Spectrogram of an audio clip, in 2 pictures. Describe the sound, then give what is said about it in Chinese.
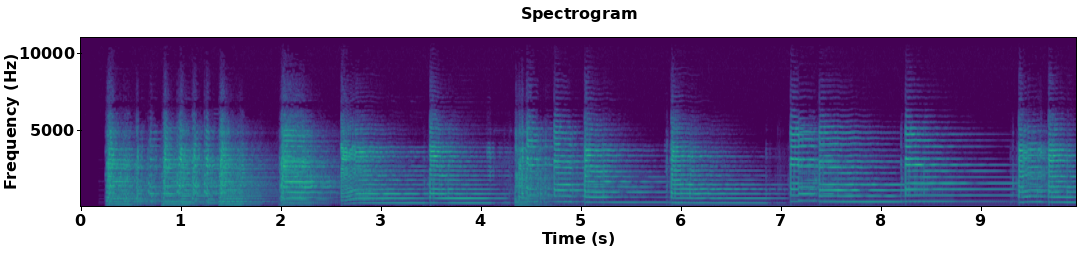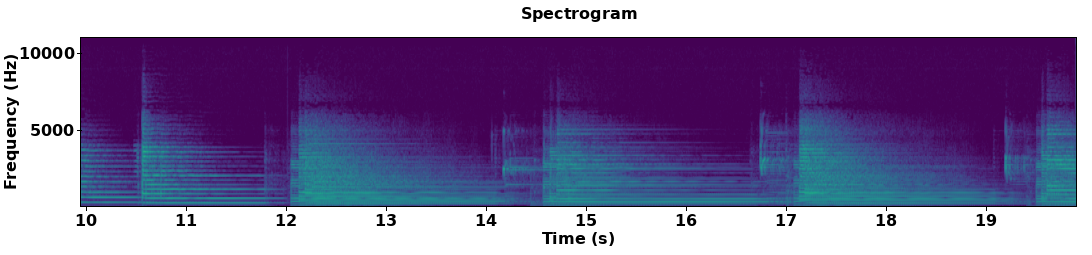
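An electric guitar plays chords and melodic phrases through a tape delay effect chained before a reverb, each note trailing off in soft repeating echoes and a wash of ambience, with a steady sustained low note underneath for stretches. “好，我们来听听看，加上了延迟和混响以后的音色。”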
